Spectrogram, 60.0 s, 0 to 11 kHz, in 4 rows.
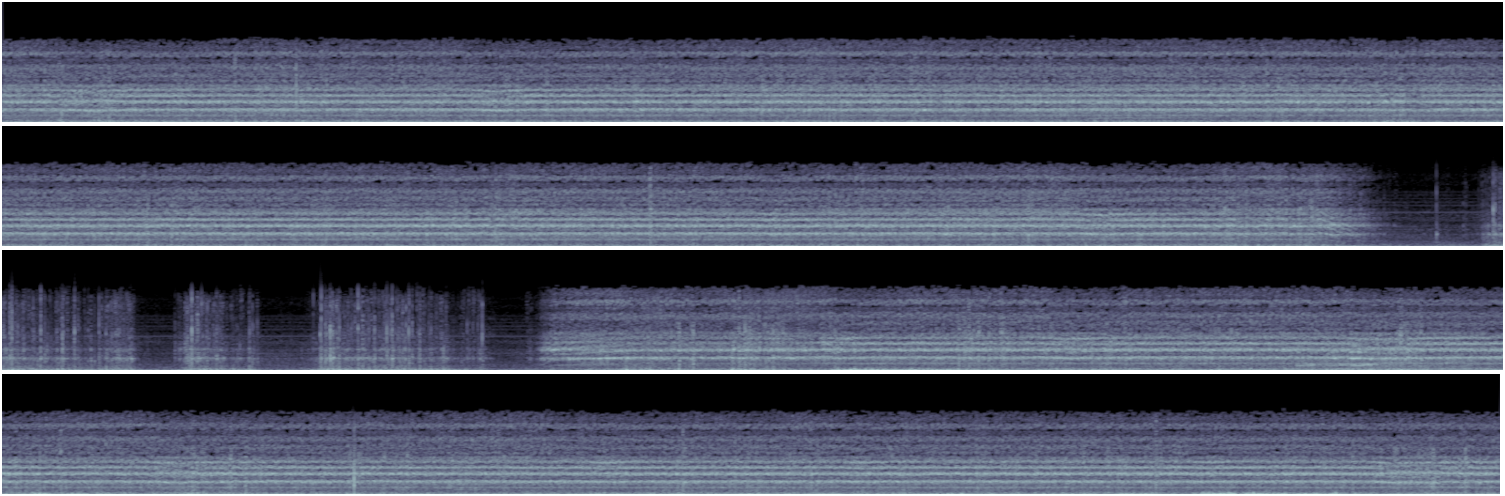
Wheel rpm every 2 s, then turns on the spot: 160, 160, 160, 160, 160, 160, 160, 160, 160, 160, 160, 160, 160, 160, 50, 20, 20, 30, 160, 160, 160, 160, 160, 160, 160, 160, 160, 160, 160, 160.
30-34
